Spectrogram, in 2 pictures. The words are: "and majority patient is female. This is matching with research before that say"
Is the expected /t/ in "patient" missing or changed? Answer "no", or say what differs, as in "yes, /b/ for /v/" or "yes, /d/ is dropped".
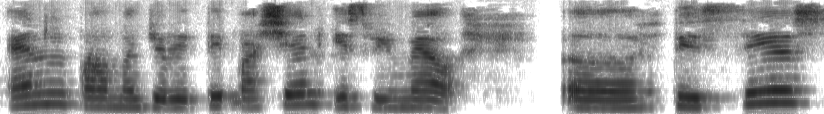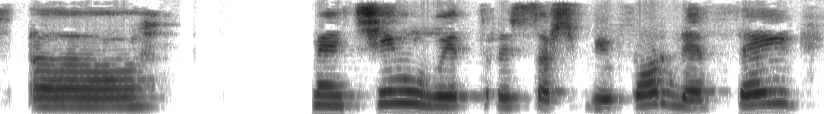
yes, /t/ is dropped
